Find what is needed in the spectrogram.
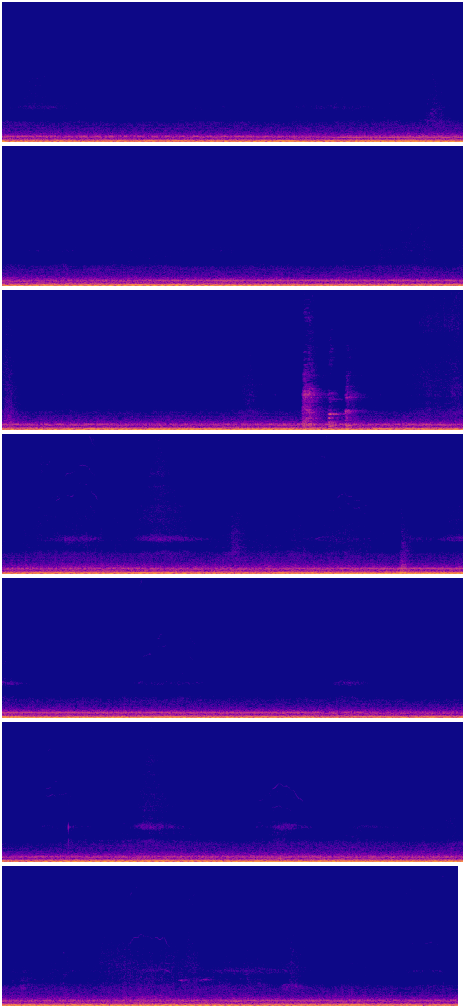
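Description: A stopped passenger train's on-board equipment humming steadily over a low rumble, with one sharp click about twelve seconds in.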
